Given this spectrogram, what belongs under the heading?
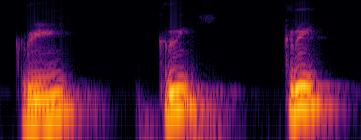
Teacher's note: मूर्धा से री आ रही है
